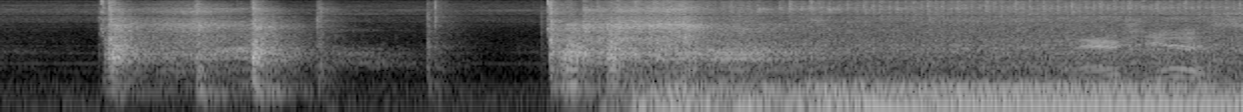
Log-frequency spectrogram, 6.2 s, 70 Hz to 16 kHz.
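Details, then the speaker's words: Manual BMW E30 318i that only runs with the fuel pump jumped and has no throttle response. A few clicks, then the engine catches into a deep, loud, booming idle drone because the muffler is blown out on the bottom; the rest of the exhaust is intact. "it's a little loud the uh Mufflers blown out on the bottom but the rest of the exhaust is intact but he's running"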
